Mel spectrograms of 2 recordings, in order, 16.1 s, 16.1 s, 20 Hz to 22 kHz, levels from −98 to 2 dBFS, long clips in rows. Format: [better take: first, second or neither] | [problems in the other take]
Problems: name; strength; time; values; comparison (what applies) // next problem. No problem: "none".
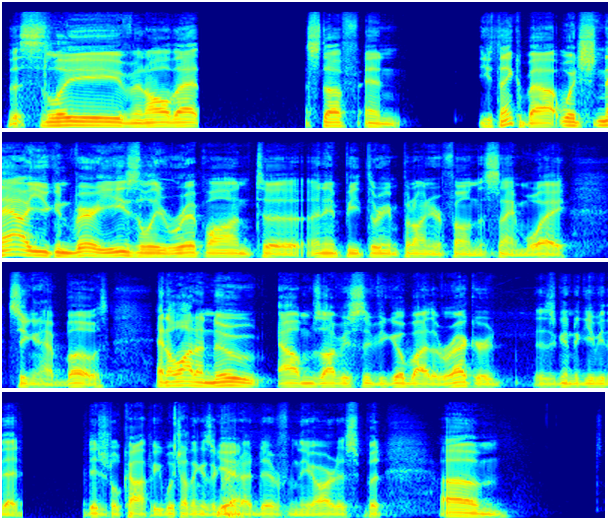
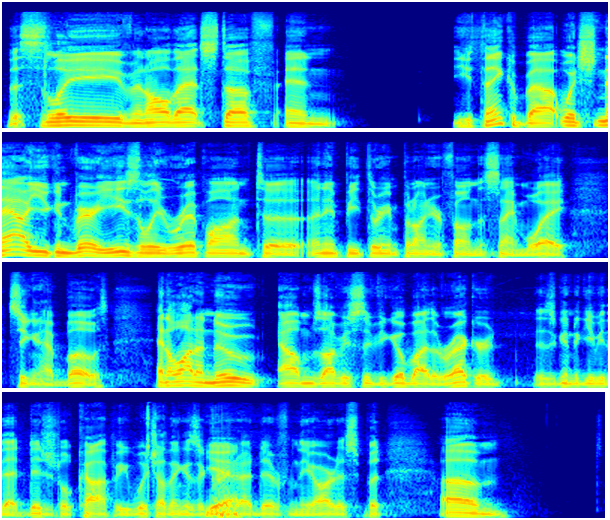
second | audio freezing; at 1.5 s for 0.5 s and at 12 s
